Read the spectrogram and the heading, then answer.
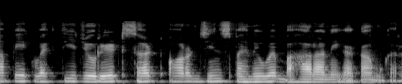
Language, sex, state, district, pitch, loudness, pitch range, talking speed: Hindi, male, Jharkhand, Deoghar, 130 Hz, -19 LUFS, 125-135 Hz, 225 wpm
